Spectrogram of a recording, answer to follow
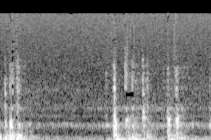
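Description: A few computer keyboard keystrokes, short clicks clustered in the second half, over a steady low hum.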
